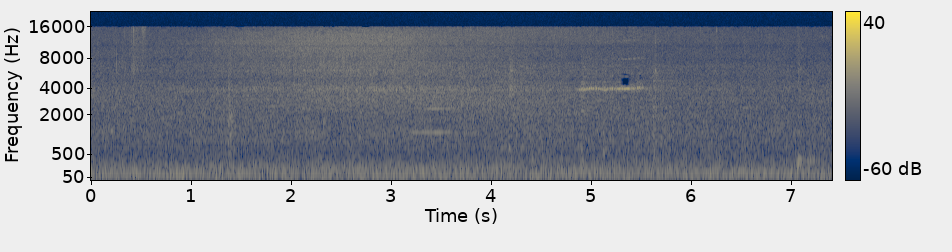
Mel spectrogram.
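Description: Steel wheels of the circus train's passenger cars rolling past on the rails: a steady low rumble, with a faint click about a second and a half in and a short high squeal around five seconds in.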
